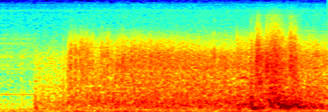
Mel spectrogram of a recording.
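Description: Depth charges explode around the submarine Casabianca, a deep rolling boom that swells and rumbles for over two seconds, heavy and muffled with no talk.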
